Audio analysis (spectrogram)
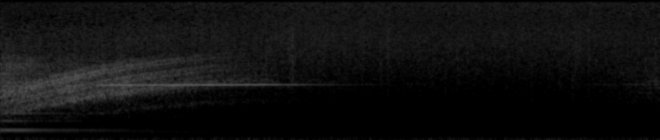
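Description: A truck motor whines up to speed, its pitch climbing and then holding steady before easing into a continuous rumbling drive with a hissy, noisy wash, and no voices.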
